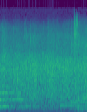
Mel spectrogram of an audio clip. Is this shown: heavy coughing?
no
